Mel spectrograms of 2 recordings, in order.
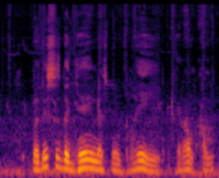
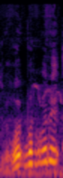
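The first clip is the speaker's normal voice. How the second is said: mock flustered stammer; 11 semitones higher than usual. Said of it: "you all gotta lie and be like".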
